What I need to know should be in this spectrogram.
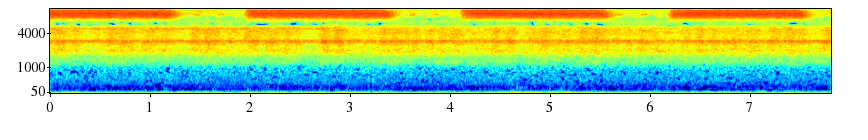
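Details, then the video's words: Summer night chorus of crickets and katydids, with harsh, hissing pulses recurring roughly every two seconds above unbroken, ringing high trills and a soft low background hum. "Crickets and Katydids in Summer | Ambient Night Chorus"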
